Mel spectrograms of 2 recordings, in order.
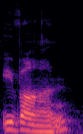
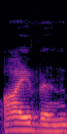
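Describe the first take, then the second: First: The name is said the Russian way. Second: The name is said the English way. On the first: "but it's pronounced Ivan" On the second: "what I would call Ivan"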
